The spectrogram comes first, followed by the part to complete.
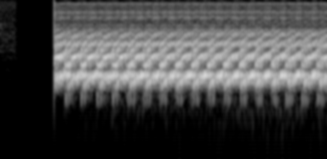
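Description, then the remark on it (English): A loud electronic security alarm blares after a moment of silence, rapidly warbling back and forth between two piercing high-pitched tones in a steady, continuous pattern. “The security alarm screams. The sound swims in and out between two brutally high-pitched tones, each iteration swallowing the last.”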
